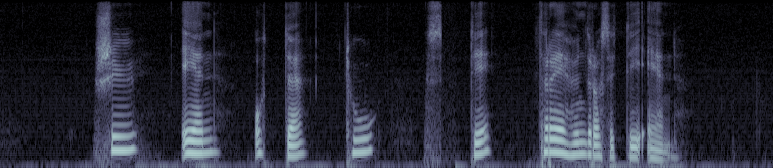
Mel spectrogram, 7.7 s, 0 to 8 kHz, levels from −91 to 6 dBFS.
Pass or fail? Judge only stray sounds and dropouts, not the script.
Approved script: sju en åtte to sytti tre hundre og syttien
fail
